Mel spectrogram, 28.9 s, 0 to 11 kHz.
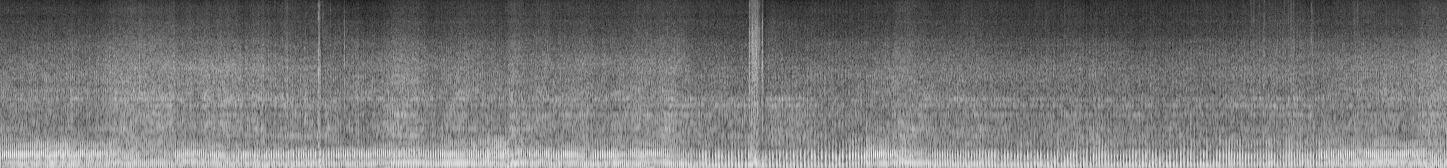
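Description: KTM 690 Enduro's single-cylinder engine running steadily as the bike is ridden, its note rising and falling a few times with the throttle. A single sharp knock sounds about halfway through.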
